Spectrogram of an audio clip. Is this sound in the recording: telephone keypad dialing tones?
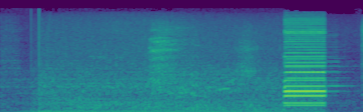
no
